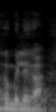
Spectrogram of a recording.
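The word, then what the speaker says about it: comb: पहला रूल है हमारा बी साइलेंट एम के बाद दोस्तों बी साइलेंट होता है एग्जांपल देखते हैं जैसे ही लिखा हुआ है सी ओ एम बी इसे हम पढ़ेंगे कॉम ना कि इसे पढ़ेंगे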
